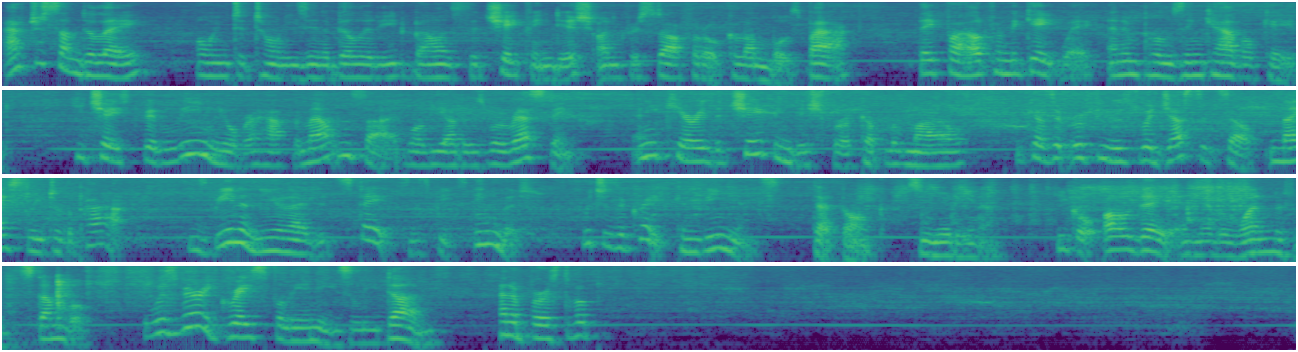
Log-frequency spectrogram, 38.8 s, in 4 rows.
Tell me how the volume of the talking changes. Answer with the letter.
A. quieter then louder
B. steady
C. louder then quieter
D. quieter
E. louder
B.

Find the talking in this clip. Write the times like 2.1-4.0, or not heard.
0.0-33.6.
